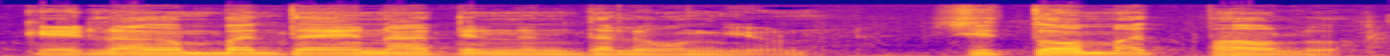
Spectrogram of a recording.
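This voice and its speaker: A man's voice: on the low side, moderate pace, music in the background, natural voice. A man playing a suspicious, commanding police chief in a horror radio drama, firm and authoritative.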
